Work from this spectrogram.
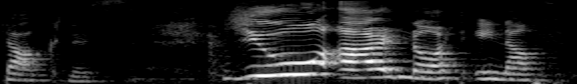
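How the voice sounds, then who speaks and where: A woman projects a raised voice with a bright, sharp tone. Room echo can be heard around her. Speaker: poet. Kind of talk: spoken word poetry performance. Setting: stage with audience. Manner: loud.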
